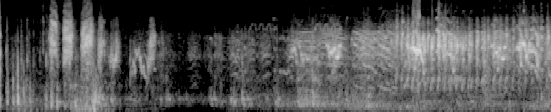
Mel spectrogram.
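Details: Budgerigar flock in an outdoor aviary, chirping: bursts of dense, high scratchy chatter early on, a quieter gap, then a rising wall of overlapping warbled chirps and squeaks from many birds.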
